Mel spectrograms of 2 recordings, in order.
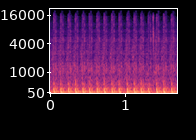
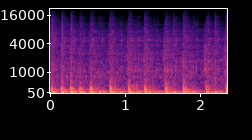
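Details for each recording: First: Honda 300 EX ATV after fire-damaged wiring, started with choke on: even, steady thumping at about ten beats a second with no misses or knocks; single-cylinder engine idling smoothly. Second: ATV just restarted after stator reinstalled: fires right up, runs at a quick uneven lope, nearly dies then picks back up; running rich with the choke on.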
